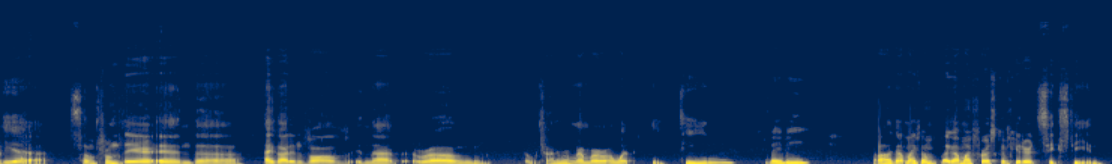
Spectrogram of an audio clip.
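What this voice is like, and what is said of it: Guyanese accent. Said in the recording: “I was picking up on an accent.”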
